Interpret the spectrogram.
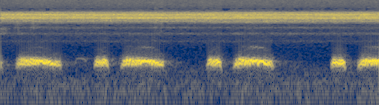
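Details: Spotted dove calling in ground trapping, where a decoy meets combative wild birds. Low mellow coos come in a steady pattern: a short note and then a longer sustained one, repeated three times and loud over a quiet background.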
